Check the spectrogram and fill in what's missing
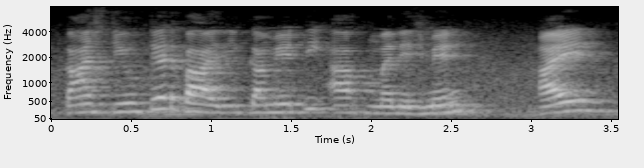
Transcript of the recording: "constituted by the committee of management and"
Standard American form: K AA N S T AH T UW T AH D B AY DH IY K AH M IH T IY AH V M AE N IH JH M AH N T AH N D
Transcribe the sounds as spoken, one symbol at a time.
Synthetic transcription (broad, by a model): K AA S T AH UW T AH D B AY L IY K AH M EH T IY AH P M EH N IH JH M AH N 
